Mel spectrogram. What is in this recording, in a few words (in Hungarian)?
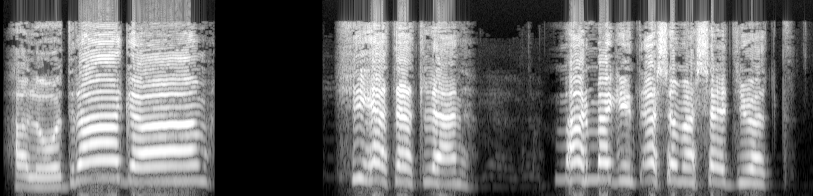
Drágám SMS férfi; csengőhang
